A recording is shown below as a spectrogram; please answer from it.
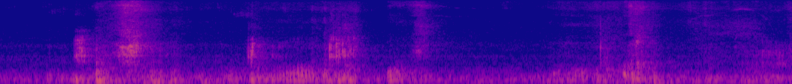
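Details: French Bulldogs play together at night, grumbling and growling in short, rough bursts with snorting breaths between. French Bulldog.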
